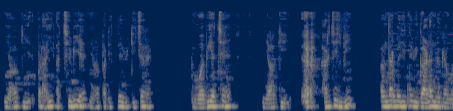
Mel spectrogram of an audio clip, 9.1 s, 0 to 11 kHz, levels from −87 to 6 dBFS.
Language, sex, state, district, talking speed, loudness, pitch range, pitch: Hindi, male, Bihar, Bhagalpur, 190 wpm, -32 LUFS, 135-150 Hz, 145 Hz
